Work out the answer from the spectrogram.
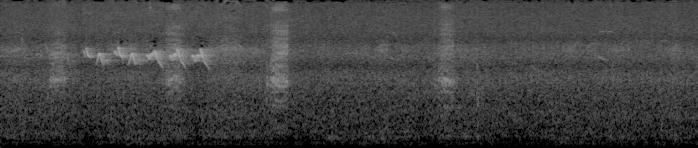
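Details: Acorn woodpecker in Madera Canyon, Arizona: a quick run of harsh, nasal chattering notes, then a few scattered single squawks, over faint background hiss.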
